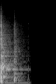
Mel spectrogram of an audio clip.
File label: DJEMBE, Percussion; InVision Interactive; Percussion Slam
